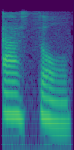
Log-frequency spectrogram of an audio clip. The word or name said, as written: acyl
